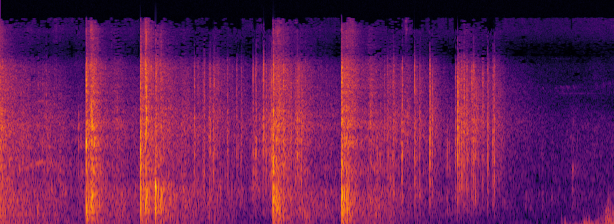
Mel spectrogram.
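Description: Aerial fireworks bursting overhead: a string of sharp bangs at irregular spacing, each trailing off, growing fainter after about five seconds.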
